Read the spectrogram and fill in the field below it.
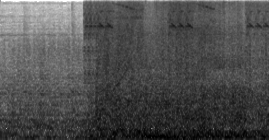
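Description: An energy gun fires a rapid burst of crackling shots.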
